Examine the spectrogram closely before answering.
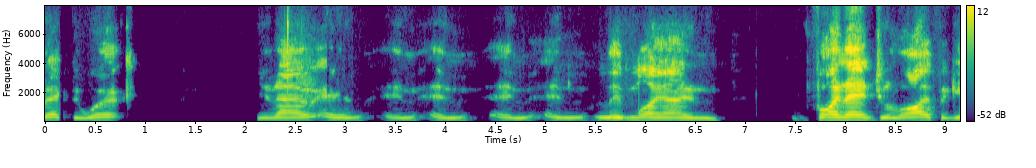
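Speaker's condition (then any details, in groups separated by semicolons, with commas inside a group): Cerebral palsy; uses wheelchair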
